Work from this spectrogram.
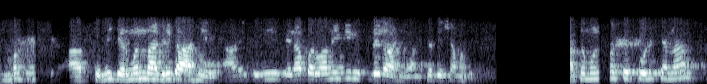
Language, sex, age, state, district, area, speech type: Marathi, male, 60+, Maharashtra, Satara, urban, conversation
